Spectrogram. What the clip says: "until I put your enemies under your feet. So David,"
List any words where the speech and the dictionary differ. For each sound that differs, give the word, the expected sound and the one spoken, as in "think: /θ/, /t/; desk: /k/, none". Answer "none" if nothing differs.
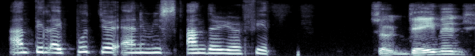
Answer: enemies: /z/, /s/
